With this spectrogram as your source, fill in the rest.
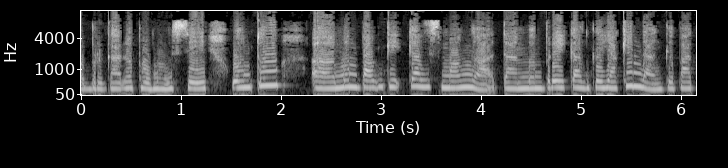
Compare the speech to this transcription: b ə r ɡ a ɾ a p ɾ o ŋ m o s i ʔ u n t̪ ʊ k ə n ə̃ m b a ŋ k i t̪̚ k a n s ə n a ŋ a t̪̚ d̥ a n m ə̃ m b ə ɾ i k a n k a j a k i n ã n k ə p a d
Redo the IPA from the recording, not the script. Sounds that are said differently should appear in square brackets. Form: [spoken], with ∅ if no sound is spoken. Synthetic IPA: b ə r ɡ a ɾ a p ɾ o [∅] m o s i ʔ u n t̪ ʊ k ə [m] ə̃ m b a ŋ k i t̪̚ k a n s ə [m] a ŋ a t̪̚ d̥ a n m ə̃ m b ə ɾ i k a n k [ə] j a k i n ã n k ə p a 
